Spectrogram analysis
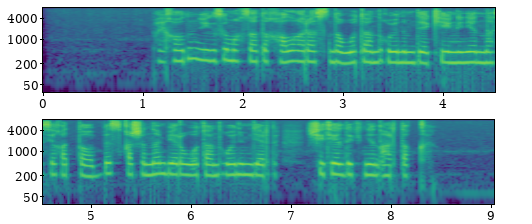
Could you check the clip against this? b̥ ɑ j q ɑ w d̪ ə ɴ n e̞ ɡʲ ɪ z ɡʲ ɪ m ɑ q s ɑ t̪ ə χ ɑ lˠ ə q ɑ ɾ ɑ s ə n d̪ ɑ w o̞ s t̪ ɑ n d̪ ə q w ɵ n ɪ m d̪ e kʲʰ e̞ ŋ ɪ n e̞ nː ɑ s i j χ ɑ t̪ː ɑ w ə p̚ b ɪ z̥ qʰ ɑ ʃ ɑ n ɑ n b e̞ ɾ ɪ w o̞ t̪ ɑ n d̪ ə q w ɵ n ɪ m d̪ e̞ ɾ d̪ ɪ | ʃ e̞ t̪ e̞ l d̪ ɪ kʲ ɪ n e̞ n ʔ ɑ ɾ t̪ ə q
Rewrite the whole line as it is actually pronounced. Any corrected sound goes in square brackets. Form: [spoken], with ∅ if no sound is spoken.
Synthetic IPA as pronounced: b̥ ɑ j q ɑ w d̪ ə ɴ n e̞ ɡʲ ɪ z ɡʲ ɪ m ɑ q s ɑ t̪ ə χ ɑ lˠ ə q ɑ ɾ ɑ s ə n d̪ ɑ w o̞ [∅] t̪ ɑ n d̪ ə q w ɵ n ɪ m d̪ e kʲʰ e̞ ŋ ɪ n e̞ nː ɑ s i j χ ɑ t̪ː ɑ w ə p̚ b ɪ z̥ qʰ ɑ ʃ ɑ [nː] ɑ n b e̞ ɾ ɪ w o̞ t̪ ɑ n d̪ ə q w ɵ n ɪ m d̪ e̞ ɾ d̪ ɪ | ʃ e̞ t̪ e̞ l d̪ ɪ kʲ ɪ n e̞ n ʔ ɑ ɾ t̪ ə q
